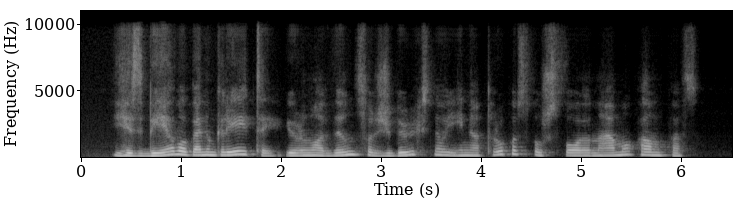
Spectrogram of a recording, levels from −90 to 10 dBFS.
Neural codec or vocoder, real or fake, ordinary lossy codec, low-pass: codec, 16 kHz in and 24 kHz out, 0.6 kbps, FocalCodec, streaming, 4096 codes; fake; AAC, 64 kbps; 9.9 kHz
